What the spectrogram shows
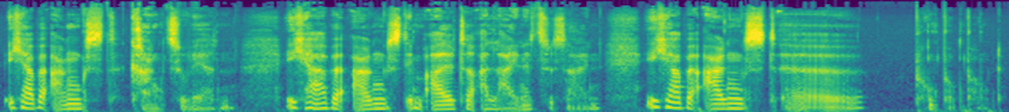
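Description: Calm woman guiding a spiritual exercise. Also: low voice, slow, creaky, breathy edge, no room sound. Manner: calm, gently instructive, drops into soft whispers. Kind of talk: guided spiritual lesson.

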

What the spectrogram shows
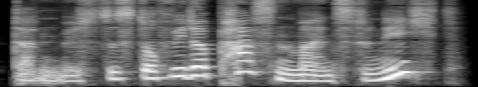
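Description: Woman doing a gentle clever little girl. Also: on the low side, wildly swooping pitch, moderate pace, gravelly, slightly rough, full character voice. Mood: gentle explaining. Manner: gentle, explaining patiently. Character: kind clever young girl in a shop.

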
